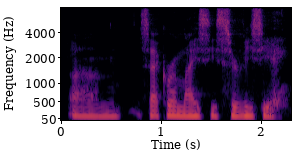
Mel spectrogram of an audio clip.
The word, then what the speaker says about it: Saccharomyces cerevisiae: but I've got to pronounce it right. Saccharomyces, you know, a class of yeast that are very common for brewers, bakers, Saccharomyces cerevisiae. There we go.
